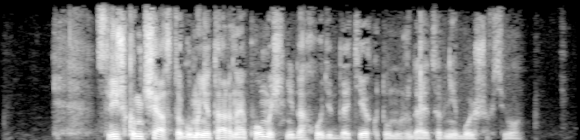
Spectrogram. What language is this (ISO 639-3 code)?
rus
